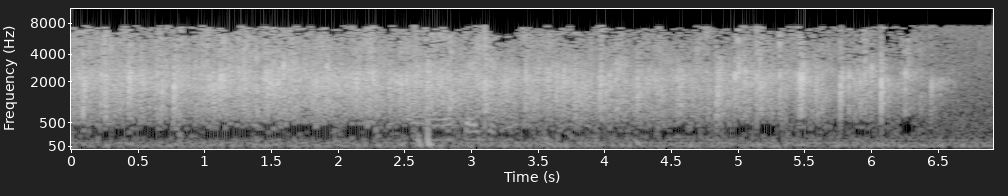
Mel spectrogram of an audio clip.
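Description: Sustained audience applause, a dense wash of many hands clapping at a steady loudness for several seconds before thinning out toward the end.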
